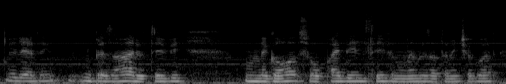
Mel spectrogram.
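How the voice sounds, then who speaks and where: A soft-spoken man talks at a fairly quick pace with a fairly high pitch. Audible room echo surrounds his voice. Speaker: vlogger. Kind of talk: casual vlog monologue. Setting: home kitchen at night. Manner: halting.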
